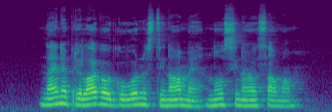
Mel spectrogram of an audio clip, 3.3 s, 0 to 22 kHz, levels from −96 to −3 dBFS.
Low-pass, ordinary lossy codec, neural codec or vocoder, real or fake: 19.8 kHz; none; none; real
